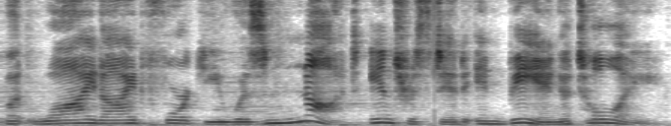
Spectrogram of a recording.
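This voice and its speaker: A woman narrating a children's read-along storybook in a clear, expressive storytelling manner. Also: on the low side, takes it slowly, a little hiss or hum.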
